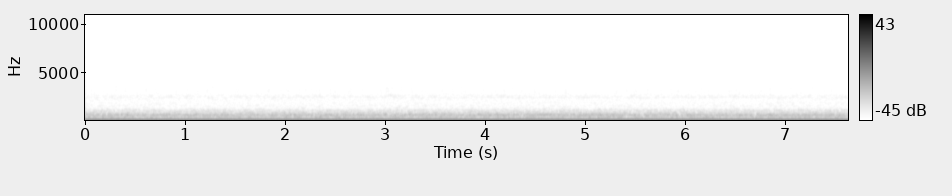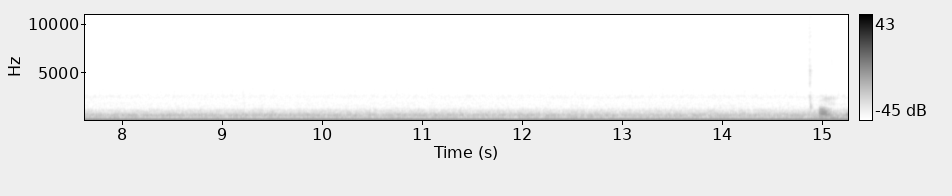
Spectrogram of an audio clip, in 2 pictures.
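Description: A steady, unchanging low hum with a few fainter steady tones above it: constant background noise of a room or the recording, with no other sound standing out.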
